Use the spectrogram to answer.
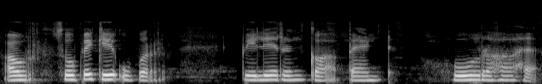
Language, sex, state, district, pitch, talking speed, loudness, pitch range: Hindi, female, Uttar Pradesh, Saharanpur, 205 Hz, 120 wpm, -16 LUFS, 195-210 Hz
